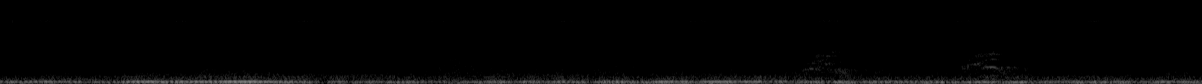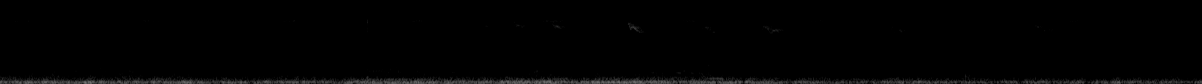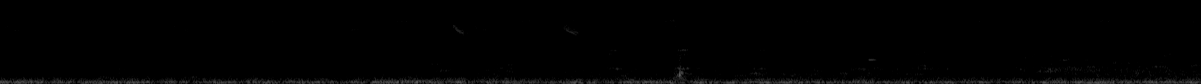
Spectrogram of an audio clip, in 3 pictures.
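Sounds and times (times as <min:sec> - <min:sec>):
short rustle: 0:34.7 - 0:36.0.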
